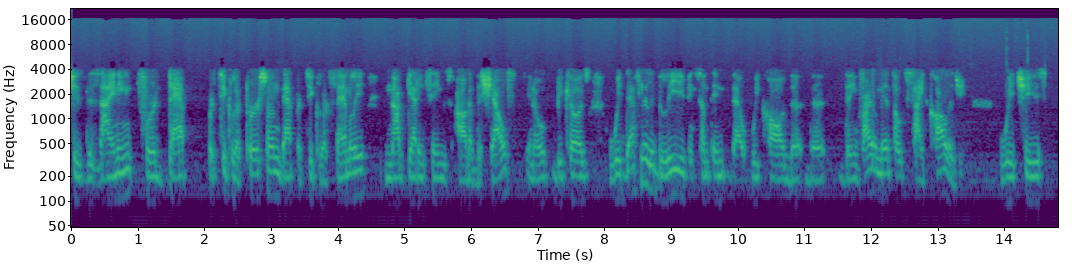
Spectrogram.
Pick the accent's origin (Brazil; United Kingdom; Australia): Brazil; accent: Brazilian; English is a second language; moved away as an adult; now in Los Angeles, United States; I'm from Brazil. I moved to the United States just about a year and something ago.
